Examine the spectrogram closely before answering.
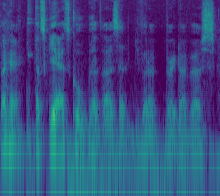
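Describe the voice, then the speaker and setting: A man hosting a podcast, asking relaxed questions and giving short replies. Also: lowish voice, fairly quick, background noise. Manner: relaxed, brief back-channel replies. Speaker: podcast host. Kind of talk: casual interview.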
